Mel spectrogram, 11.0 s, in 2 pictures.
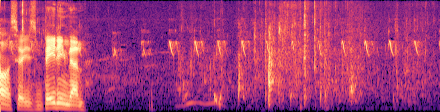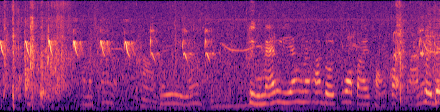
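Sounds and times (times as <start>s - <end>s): bird peeping: 1.2s - 9.2s.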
